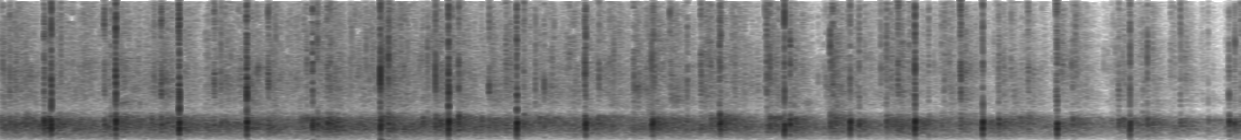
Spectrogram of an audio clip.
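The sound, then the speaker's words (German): Steady audience applause for children after a nativity play fills the whole stretch, a dense wash of clapping with sharper individual claps standing out in a loose, irregular rhythm. No one speaks over it. “Wir können alle mal einen ganz großen Applaus für die Kinder geben.”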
